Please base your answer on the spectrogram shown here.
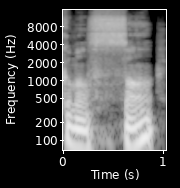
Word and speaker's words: commençant: Yeah, it's we have what we call the cedilla, the C with a little squiggly thing underneath.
